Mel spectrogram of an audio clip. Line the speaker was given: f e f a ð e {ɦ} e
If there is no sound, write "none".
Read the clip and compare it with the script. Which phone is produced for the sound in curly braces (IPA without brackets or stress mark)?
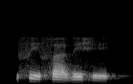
ɦ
